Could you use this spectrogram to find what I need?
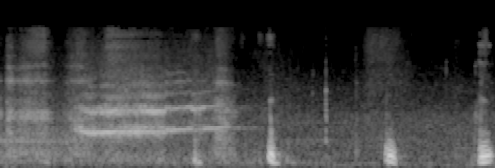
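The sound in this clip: A car brakes to a stop with a faint, wavering tire squeal that lasts over a second and then fades. A few soft, low thuds follow at spaced intervals.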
